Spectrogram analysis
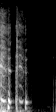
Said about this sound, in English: I was just like, coughing out one of my lungs. But it looked like your soul was going to escape that time. Yeah, I caught it. It almost did.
